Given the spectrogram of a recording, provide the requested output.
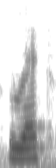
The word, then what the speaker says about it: wreck: W is not pronounced when it's at the beginning of the word or it is before R. See, right, rest, wrong, wreck, rap.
